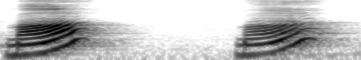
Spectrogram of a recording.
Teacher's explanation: the second tone like you're asking question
